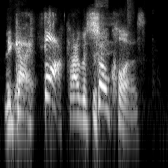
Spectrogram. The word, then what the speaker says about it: Nagai: We watched a little movie called Violence Jack and another little movie called Devilman by Go Nagata. I remembered his name. Nagai.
